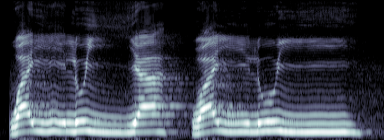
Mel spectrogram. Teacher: bukan wailun tapi langsung melebur, pindah ke huruf ya. Wailun menjadi wailui. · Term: idgham bi gunnah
